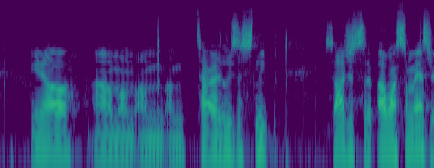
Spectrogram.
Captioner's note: stammers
